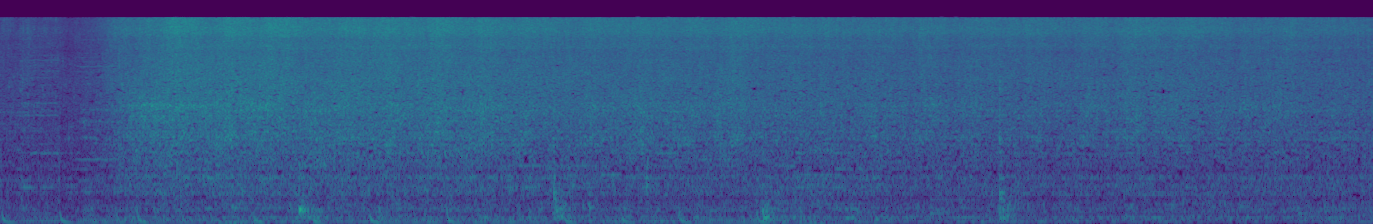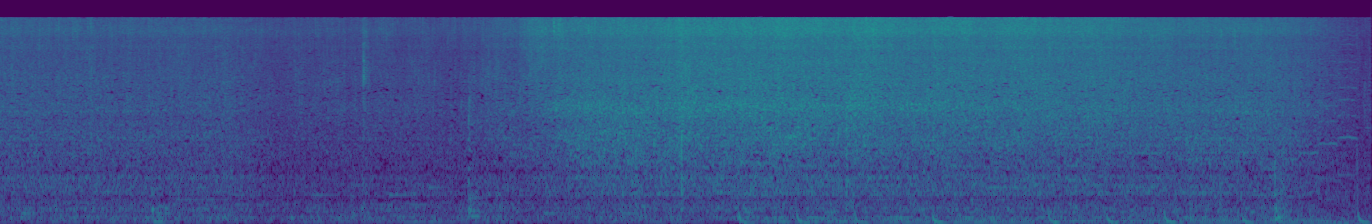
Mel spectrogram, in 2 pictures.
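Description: Chicken sausages frying in an oily spicy masala in a pan, sizzling steadily. The sizzle swells about a second in, eases for a few seconds past the middle, then rises again. A few light knocks from a wooden spatula come through.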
